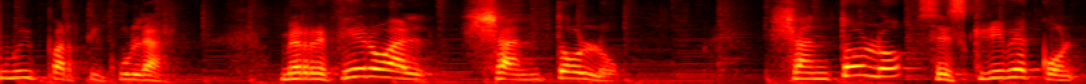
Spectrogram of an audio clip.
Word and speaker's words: Xantolo: Me refiero al shantolo. Shantolo se escribe con x, como si dijeras jantolo o santolo con x, ¿no? Pero se pronuncia chantolo.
